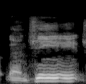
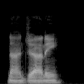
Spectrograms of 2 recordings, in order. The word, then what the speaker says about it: Nanjiani: And the dad, played by Kumail Nanjiani, I can't even pronounce his last name. – Nanjiani.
